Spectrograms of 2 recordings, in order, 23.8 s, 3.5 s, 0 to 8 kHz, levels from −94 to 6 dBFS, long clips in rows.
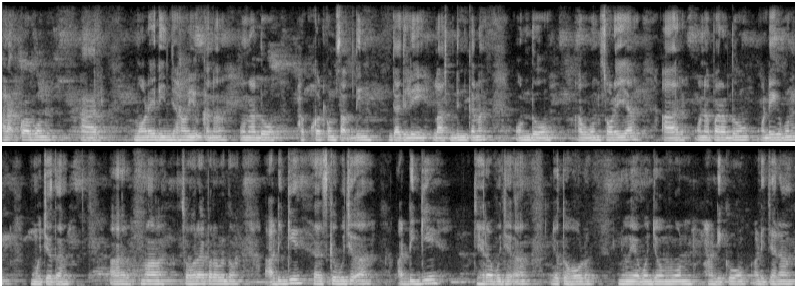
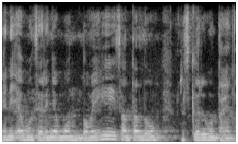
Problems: continuous background conversations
